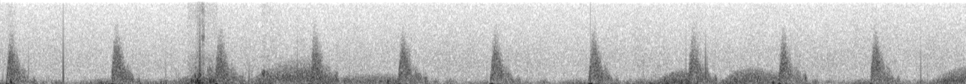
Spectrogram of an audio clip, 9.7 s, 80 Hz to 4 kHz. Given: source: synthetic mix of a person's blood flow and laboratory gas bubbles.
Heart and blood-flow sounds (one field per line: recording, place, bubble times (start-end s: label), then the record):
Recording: Doppler ultrasound of blood flow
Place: subclavian vein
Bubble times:
0.07-0.16 s: bubbles
1.88-2.18 s: bubbles
2.62-2.71 s: bubbles
From the record:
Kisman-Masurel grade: 122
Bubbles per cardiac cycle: 1 to 2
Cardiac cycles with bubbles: 10 to 50%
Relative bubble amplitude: moderate (0.250 to 0.450)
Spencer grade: 2 (many but less than half of the cardiac periods contain bubble signals, singularly or in groups)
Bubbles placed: anywhere in the cardiac cycle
